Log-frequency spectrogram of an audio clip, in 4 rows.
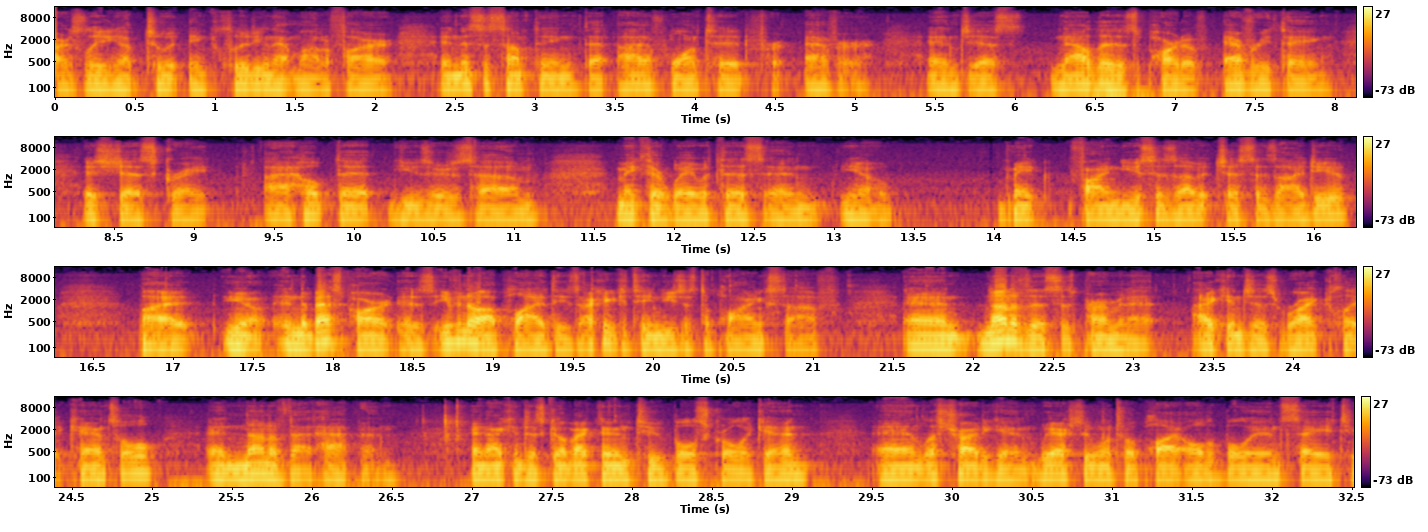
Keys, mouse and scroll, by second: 19.7 click, 20.3 click, 20.7 click, 21.1 click, 21.5 click, 24.9 right click, 27.1 click, 30.8 click, 32.1 click.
